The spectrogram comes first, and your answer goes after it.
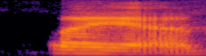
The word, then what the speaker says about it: Clea: called me claire or she thought it was pronounced clea but my but a close friend of ours or vidal um told her that it wasn't pronounced clea it was pronounced playa because he's pronounced in latin so when i was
